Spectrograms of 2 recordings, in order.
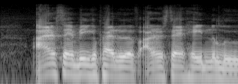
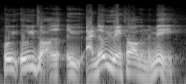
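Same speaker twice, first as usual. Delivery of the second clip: street comeback; 7 semitones higher than usual. Pretend. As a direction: throw it back, indignant. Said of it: "I'd say".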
